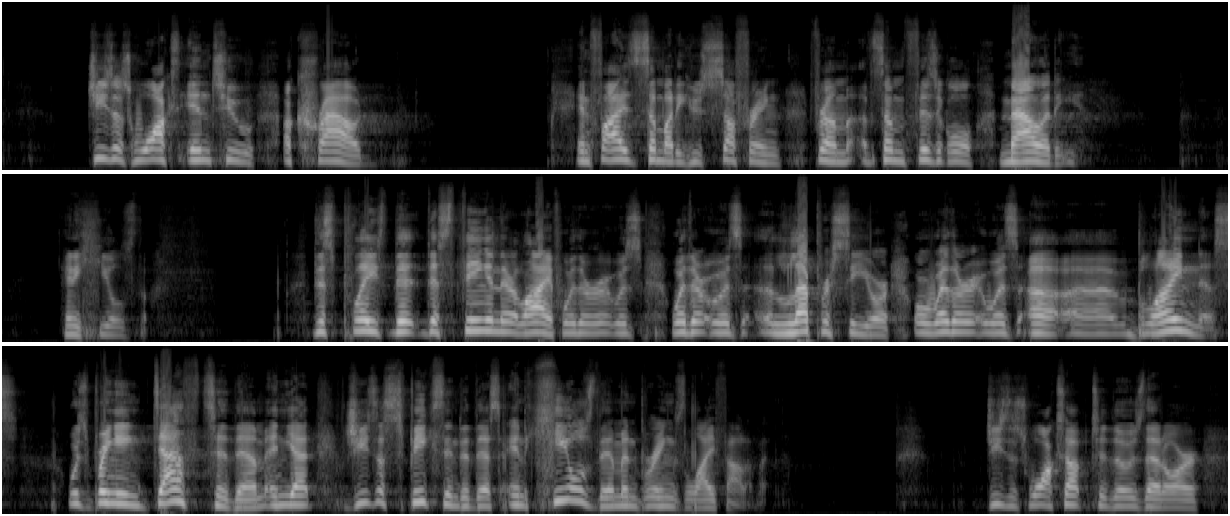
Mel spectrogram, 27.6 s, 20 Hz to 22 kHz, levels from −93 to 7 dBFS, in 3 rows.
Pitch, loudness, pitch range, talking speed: 190 Hz, -32 LUFS, 175-210 Hz, 145 wpm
